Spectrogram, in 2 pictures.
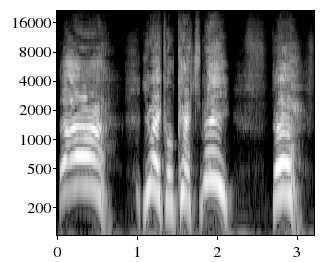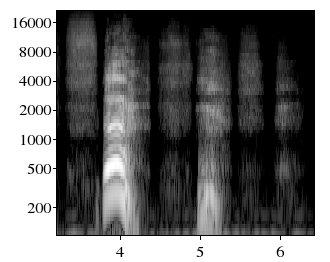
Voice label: Panic; zps; Humans; HumanCop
